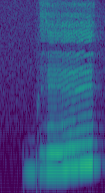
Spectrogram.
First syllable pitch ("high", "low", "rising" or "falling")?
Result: rising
